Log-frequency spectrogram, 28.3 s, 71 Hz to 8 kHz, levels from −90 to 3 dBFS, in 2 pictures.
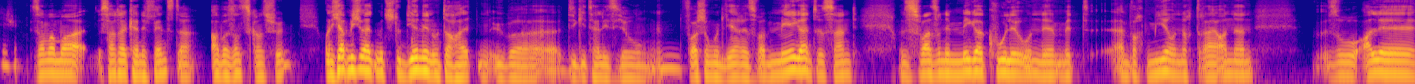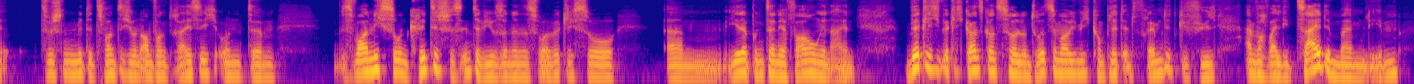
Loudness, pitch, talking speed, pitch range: -18 LUFS, 125 Hz, 195 wpm, 115-135 Hz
